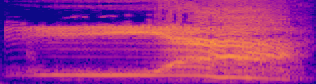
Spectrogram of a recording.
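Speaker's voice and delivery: loud, high battle yell; boy's cry of triumph mid-attack; triumphant cry. A narrator's reading. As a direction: shout it as you smash the rock. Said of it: "cried Geelong".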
